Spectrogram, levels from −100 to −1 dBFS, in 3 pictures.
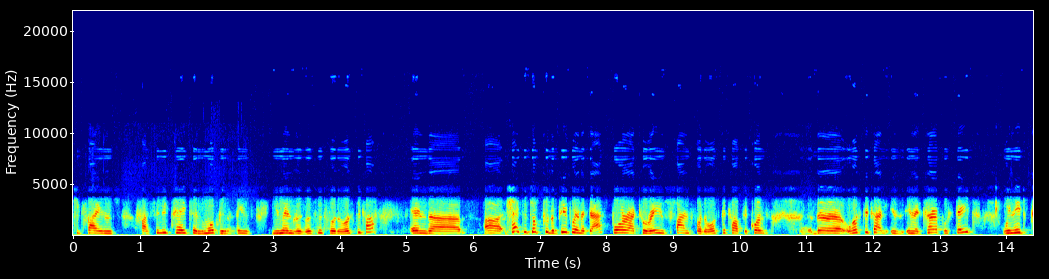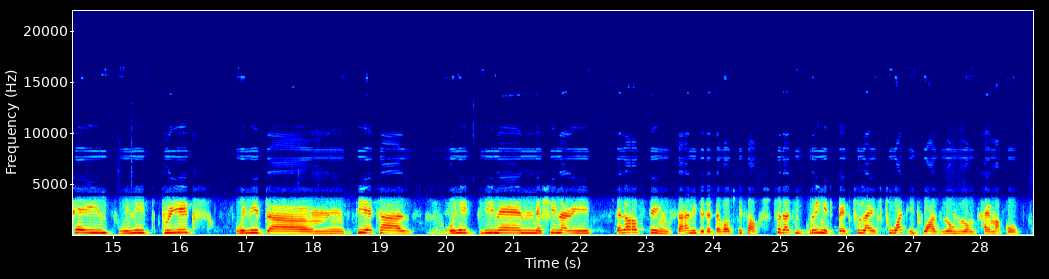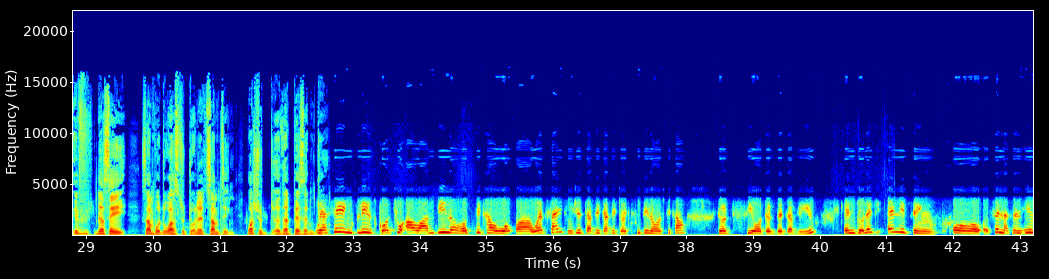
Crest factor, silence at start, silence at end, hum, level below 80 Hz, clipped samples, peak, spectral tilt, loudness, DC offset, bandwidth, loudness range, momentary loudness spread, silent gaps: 16 dB; 0.05 s; 0 s; none; -56 dBFS; under 0.1%; 0 dBFS; -5.5 dB/octave; -16 LUFS; under 0.1%; 14.5 kHz; 3 LU; 10 LU; none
